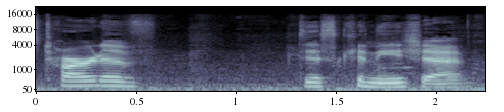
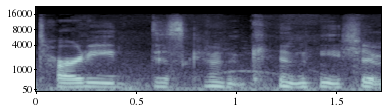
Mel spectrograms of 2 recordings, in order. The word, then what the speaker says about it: tardive dyskinesia: Okay, so this tardive dyskinesia. I was calling it tardy dyskinesia because that's the way you kept pronouncing it.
